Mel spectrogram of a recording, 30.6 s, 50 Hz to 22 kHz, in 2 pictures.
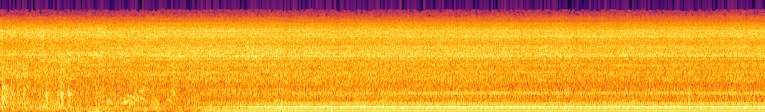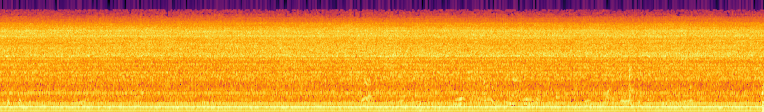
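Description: BR Standard Class 4MT 2-6-0 steam locomotive standing with steam hissing steadily. About four seconds in, a steady hum with overtones starts and carries on under the hiss.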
